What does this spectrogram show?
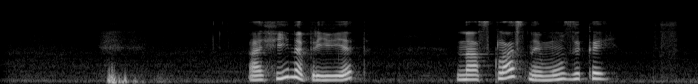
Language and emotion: Russian, positive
